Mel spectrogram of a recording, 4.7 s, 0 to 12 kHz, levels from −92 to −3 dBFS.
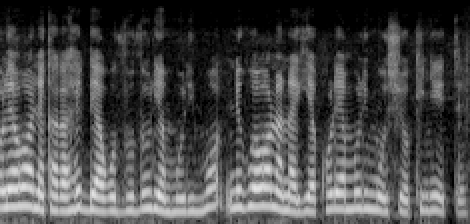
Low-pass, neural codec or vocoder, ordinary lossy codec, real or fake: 10.8 kHz; vocoder, 44.1 kHz, 128 mel bands, Pupu-Vocoder; none; fake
